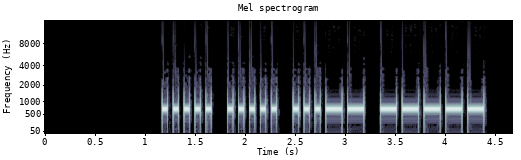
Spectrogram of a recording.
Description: Morse code, heard as a keyed tone, about 22 wpm, 700 Hz. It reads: 5530
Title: Numbers - 4-Digit 22wpm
